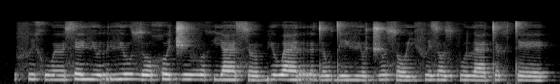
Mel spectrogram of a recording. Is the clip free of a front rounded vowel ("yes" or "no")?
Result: no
